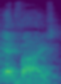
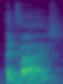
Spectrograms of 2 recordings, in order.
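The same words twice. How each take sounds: First: The stress is on the first syllable. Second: The stress is on the second syllable. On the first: The speaker calls it wrong. "not advise" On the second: The speaker calls it right. "The stress vise"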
